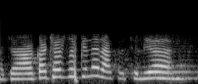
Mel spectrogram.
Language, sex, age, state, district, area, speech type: Maithili, male, 30-45, Bihar, Supaul, rural, conversation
